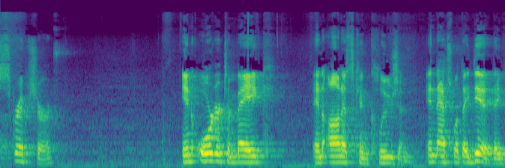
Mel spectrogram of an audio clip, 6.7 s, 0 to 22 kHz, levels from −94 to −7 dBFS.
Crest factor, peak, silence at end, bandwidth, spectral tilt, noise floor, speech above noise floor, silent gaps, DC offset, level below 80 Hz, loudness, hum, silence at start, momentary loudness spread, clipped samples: 18 dB; 0 dBFS; 0 s; 16 kHz; -5 dB/octave; -49 dBFS; 32 dB; none; under 0.1%; -52 dBFS; -17 LUFS; none; 0 s; 15 LU; under 0.1%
